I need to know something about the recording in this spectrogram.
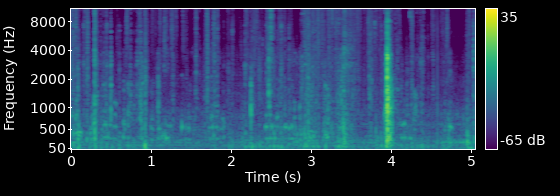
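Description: A metal bending brake clanks as it folds a sheet of metal.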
